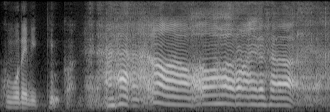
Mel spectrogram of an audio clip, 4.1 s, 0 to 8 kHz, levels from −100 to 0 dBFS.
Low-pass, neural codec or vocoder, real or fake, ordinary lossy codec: none; codec, 16 kHz, 0.5 kbps, FunCodec, trained on LibriTTS, 25 frames a second; fake; none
